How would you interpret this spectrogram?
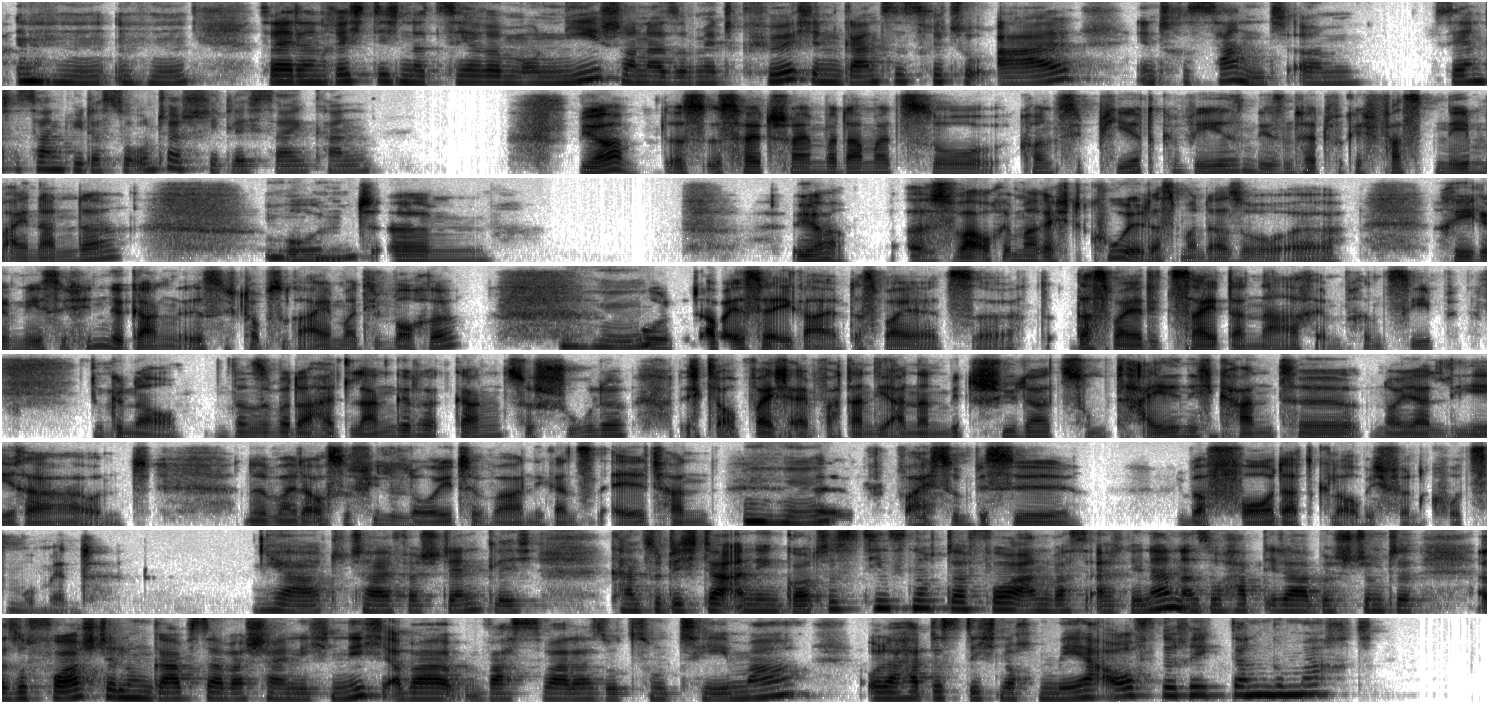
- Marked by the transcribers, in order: none
- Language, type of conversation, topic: German, podcast, Kannst du von deinem ersten Schultag erzählen?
